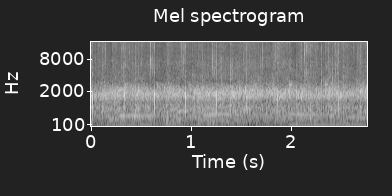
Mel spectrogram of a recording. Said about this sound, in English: Come on, church. Let's give them a big round of applause as they come. Let's give them a big round of applause.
